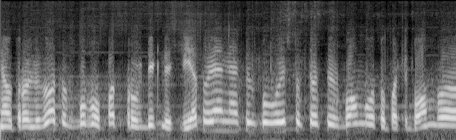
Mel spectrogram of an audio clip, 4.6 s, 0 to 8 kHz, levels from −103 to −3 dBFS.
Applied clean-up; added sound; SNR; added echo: neural separator model SepFormer DNS4.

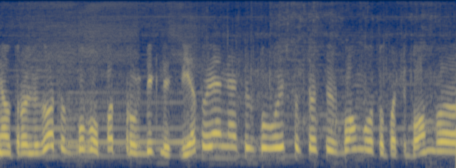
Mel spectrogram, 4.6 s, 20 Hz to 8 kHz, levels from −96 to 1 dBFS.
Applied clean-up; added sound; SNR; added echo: none; Domestic sounds, home sounds; 17 dB; none.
